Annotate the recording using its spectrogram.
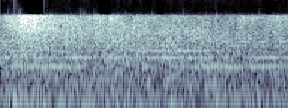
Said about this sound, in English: After centuries roaming the plains, they're wild and easily spooked. Teddy Blue hears what every cowboy dreads. Stampede.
